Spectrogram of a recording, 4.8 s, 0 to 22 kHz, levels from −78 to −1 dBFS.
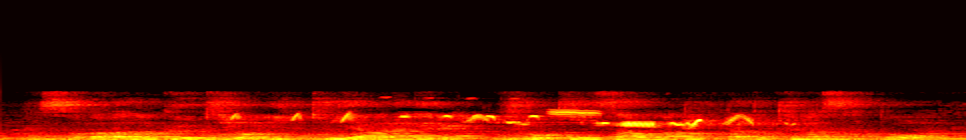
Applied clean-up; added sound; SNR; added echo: none; Chirp, tweet; 1 dB; reverberation time 0.7 s.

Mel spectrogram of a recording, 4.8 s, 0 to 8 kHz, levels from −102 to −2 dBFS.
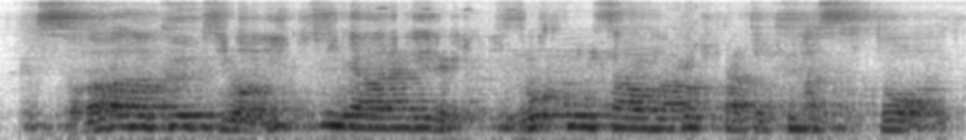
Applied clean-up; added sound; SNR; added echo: neural separator model SepFormer DNS4.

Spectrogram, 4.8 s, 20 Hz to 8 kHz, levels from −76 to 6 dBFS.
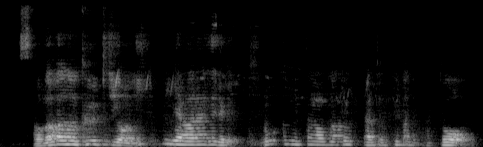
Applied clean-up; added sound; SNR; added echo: neural mask model DeepFilterNet 3.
